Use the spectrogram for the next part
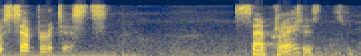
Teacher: the first a after the p we skip right over that we say sep separatists try that separatist there you go separatists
